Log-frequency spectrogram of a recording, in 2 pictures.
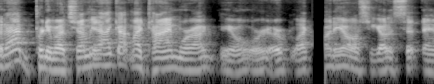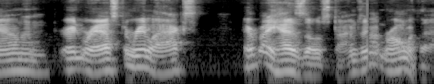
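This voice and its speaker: Speaking with vocal fry at a very fast pace, a man uses a bright, sharp tone, medium pitch and lively intonation, on a very clean recording with a silent background. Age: 60s. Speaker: car channel host. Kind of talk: casual livestream chat. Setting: live stream at home.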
